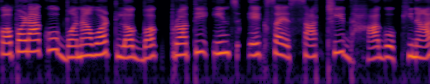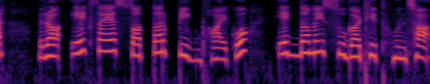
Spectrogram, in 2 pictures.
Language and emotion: Nepali, neutral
